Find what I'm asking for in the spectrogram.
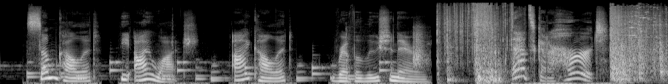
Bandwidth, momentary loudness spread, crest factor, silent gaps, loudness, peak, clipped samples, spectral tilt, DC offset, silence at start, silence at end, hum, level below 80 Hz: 19.5 kHz; 9 LU; 14 dB; none; -14 LUFS; 0 dBFS; under 0.1%; -3.5 dB/octave; under 0.1%; 0.25 s; 0 s; none; -36 dBFS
